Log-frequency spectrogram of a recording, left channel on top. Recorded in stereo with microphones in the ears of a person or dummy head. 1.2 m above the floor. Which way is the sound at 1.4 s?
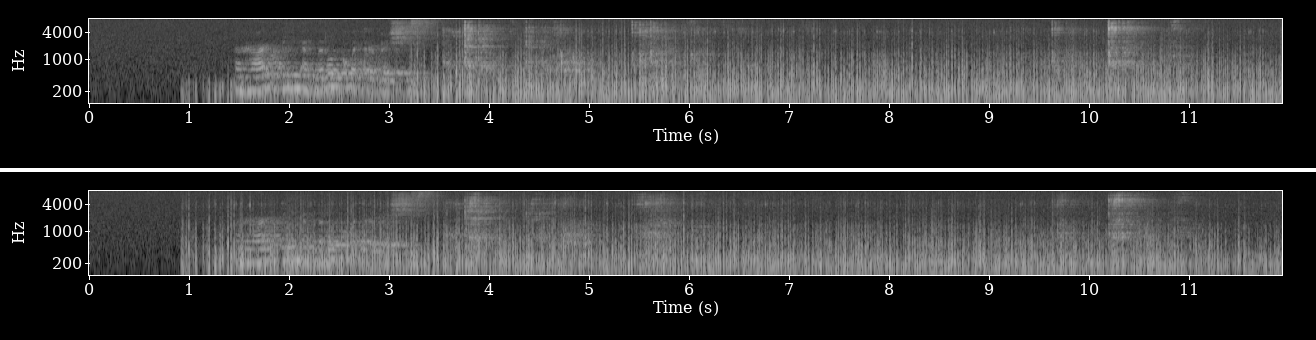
25° left (ahead or behind).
